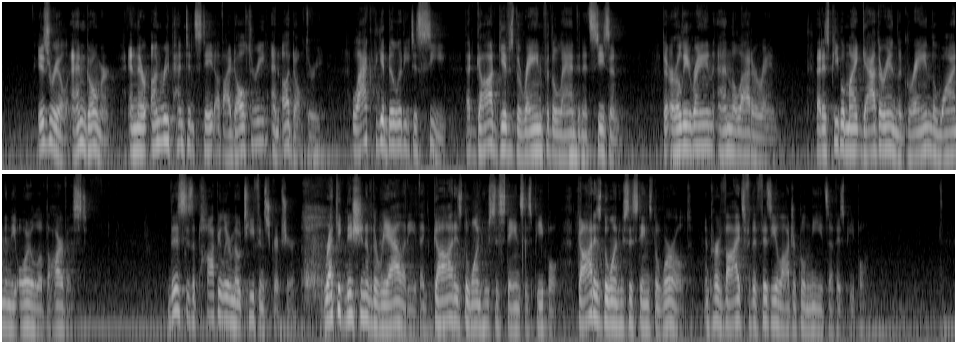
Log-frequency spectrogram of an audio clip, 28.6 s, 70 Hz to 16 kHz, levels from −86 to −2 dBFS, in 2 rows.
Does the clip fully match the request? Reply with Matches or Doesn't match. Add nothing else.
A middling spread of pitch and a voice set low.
Matches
